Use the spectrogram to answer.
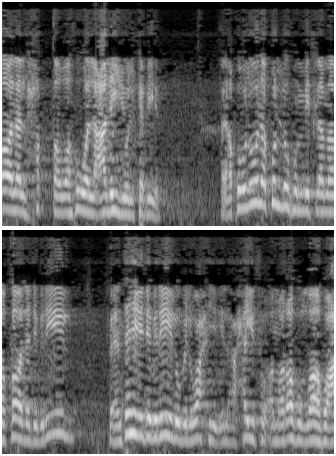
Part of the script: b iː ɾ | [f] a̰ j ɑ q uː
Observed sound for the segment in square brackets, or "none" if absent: f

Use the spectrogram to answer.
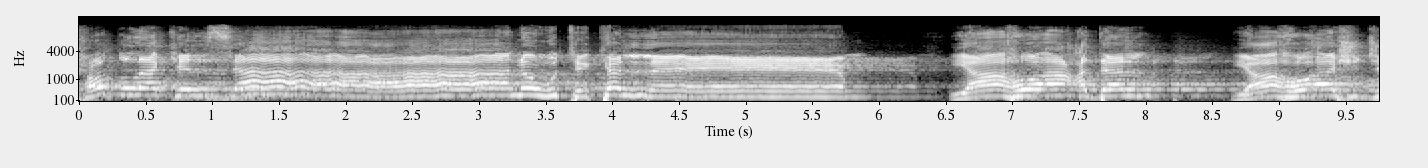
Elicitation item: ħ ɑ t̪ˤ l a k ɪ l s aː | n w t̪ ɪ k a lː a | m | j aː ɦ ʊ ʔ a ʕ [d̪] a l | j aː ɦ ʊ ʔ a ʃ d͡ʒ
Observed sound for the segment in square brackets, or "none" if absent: d̪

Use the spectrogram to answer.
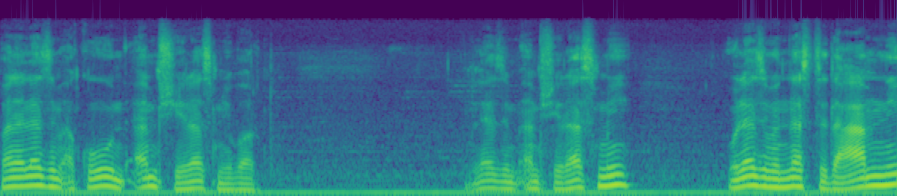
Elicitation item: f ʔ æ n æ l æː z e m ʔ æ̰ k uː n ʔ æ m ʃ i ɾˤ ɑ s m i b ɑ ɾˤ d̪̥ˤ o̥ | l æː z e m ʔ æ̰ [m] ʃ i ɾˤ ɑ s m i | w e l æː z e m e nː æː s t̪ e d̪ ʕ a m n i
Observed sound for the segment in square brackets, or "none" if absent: m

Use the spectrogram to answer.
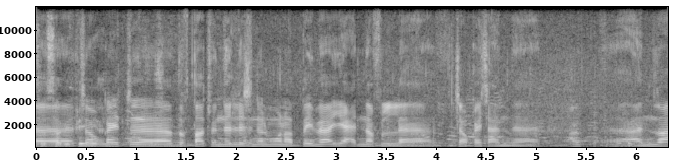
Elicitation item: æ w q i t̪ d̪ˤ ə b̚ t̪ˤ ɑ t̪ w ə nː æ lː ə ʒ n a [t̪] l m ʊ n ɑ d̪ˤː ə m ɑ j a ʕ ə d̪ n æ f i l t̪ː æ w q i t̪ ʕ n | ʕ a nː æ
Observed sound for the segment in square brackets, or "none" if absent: none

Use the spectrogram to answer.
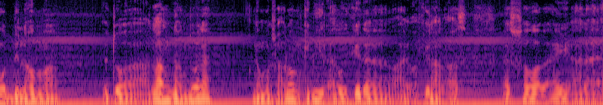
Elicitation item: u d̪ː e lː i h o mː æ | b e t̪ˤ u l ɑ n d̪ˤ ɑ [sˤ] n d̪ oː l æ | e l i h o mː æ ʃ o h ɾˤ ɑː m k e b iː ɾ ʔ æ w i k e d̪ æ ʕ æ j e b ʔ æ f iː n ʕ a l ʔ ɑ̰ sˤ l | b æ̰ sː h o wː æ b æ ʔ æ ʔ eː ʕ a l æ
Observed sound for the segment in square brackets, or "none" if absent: none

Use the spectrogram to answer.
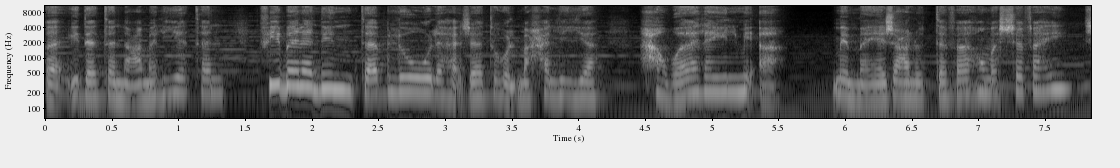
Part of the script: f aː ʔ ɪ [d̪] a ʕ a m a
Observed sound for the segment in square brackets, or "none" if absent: d̪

